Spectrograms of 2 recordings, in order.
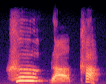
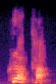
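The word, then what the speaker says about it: ῥακά: 그 요건 로인데 로인데요 강표가 있잖아요. 그랬을 때는 앞을 앞에 히 발음을 해 줘. 히게 라카라 라카인데 뭐라 그냐?요 강순표가 있기 때문에 흐라카. 흐라카.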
